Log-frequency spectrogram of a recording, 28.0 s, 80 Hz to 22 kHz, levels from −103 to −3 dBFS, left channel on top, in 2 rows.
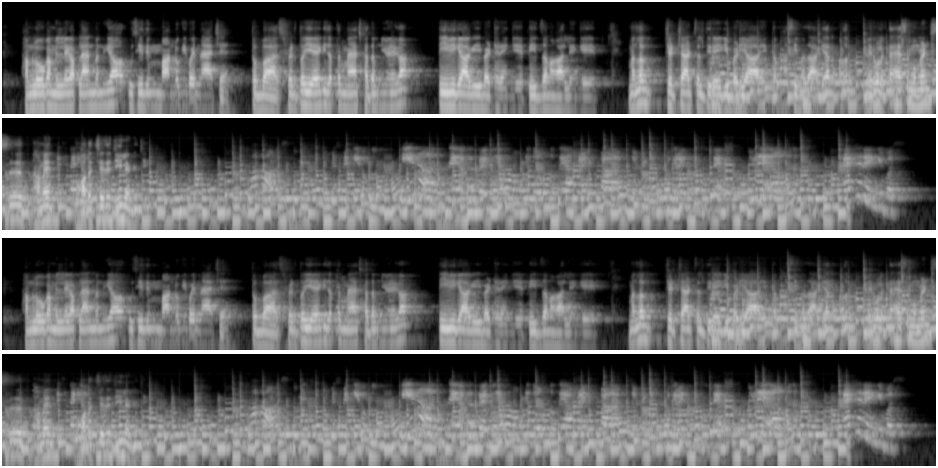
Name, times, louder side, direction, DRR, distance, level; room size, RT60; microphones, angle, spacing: voice 1, 0.3-3.4 3.7-6.1 6.5-8.9 9.4-14.8 15.1-16.2, left 4 dB, 75° left, 15 dB, 0.6 m, -30 dB
sound 1, 10.6-26.7, equal, ahead, 0.7 m, -35 dB
voice 2, 14.5-15.5 17.6-19.7 20.0-24.8 25.2-25.9 26.6-27.4, right 1 dB, 20° right, 1 dB, 2.7 m, -38 dB
18.0 x 15.5 x 3.9 m, 0.76 s
head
